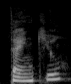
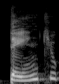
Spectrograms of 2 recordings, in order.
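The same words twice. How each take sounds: First: The first sound is a soft, subtle TH. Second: The first sound is a T sound. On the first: The speaker calls it right. "é igual thank you" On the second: The speaker calls it wrong. "não é thank you com som de T"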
